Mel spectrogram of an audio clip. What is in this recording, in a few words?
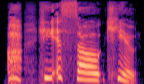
He Is So Cute, 1 girl, 12 yrs; Talking Sound Effects; VoiceBox; Twistedtracks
